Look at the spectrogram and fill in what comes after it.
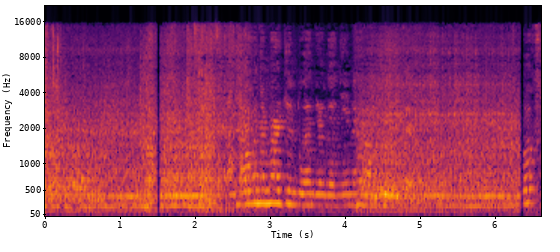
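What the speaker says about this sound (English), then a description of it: "If you have an immersion blender, then you know how to use it." An immersion blender whirs at a steady pitch blending butternut squash soup, dipping and rising as it works, with short stops and a voice partly over it.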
